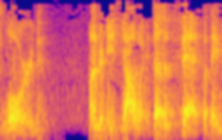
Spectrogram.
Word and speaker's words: Yahweh: Remember, Hebrew is read from right to left, so Yahweh. This is the Tetragrammaton. It could never have been pronounced Jehovah, because the Hebrew language didn't have those sounds, but in fact, Jehovah has an extra syllable.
